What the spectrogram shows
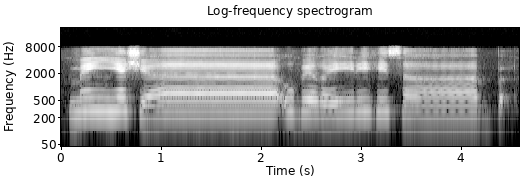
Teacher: حمزہ کے اوپر مد ہے تو اس کو یہاں پہ لمبا ادا کریں گے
